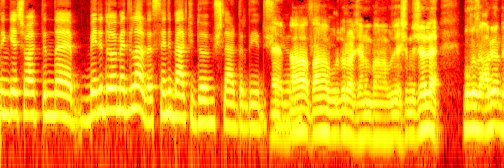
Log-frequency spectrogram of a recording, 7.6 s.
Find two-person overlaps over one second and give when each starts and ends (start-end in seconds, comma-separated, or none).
none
